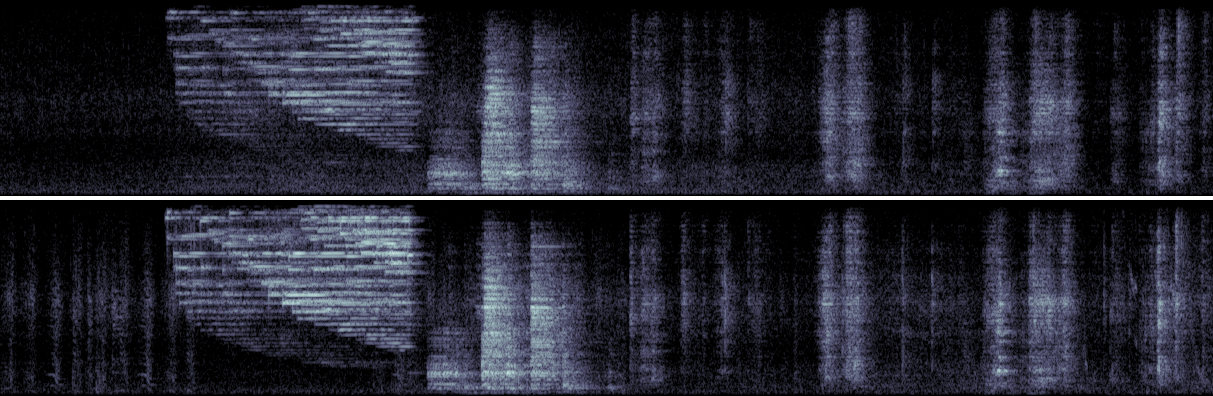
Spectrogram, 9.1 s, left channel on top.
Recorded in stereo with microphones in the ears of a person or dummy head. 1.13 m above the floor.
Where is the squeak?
85° right, 2.5 m.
